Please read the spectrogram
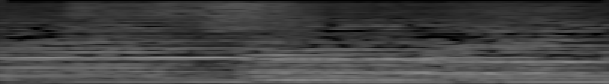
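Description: Church hymn music: voices singing over sustained chords that change about a second in and again near the end.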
